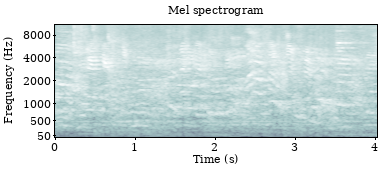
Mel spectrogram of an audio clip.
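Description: A crowd of schoolchildren's voices: many high-pitched calls, shouts and chatter overlapping at once.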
